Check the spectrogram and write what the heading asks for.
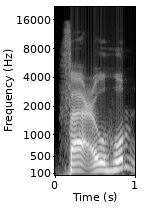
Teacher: Fa'uhum dari tengah tenggorokan kita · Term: ain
